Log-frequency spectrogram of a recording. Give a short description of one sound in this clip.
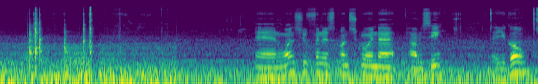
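Metal tools click and tap against car parts.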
